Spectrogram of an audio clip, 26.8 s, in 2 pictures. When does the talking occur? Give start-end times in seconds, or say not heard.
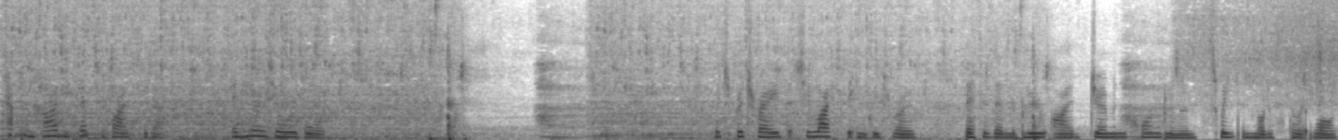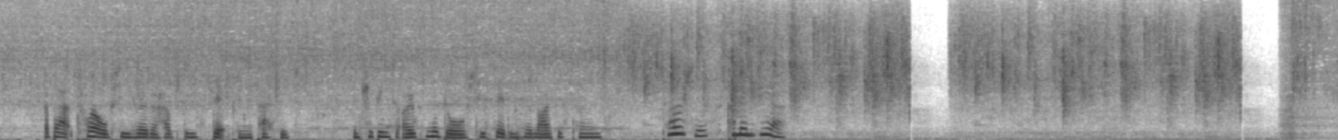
0.0-3.3, 7.0-21.2.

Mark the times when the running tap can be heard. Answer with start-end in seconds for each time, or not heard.
0.0-26.7.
